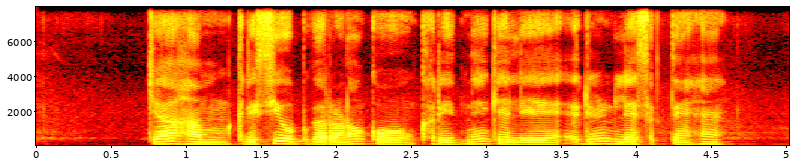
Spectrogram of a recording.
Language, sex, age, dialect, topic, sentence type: Hindi, male, 18-24, Garhwali, agriculture, question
